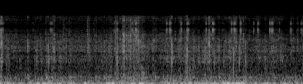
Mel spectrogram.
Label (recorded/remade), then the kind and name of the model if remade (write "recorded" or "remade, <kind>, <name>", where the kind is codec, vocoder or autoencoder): recorded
